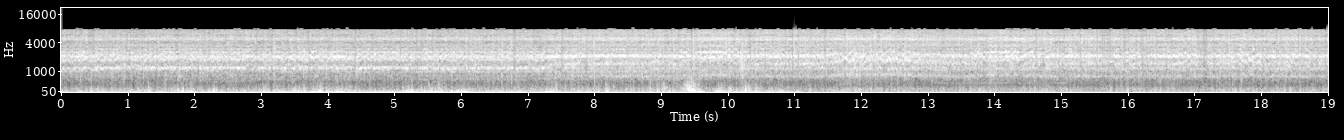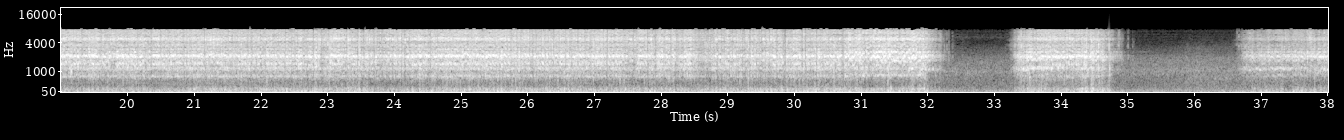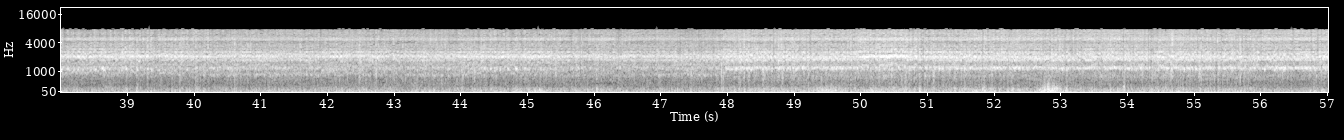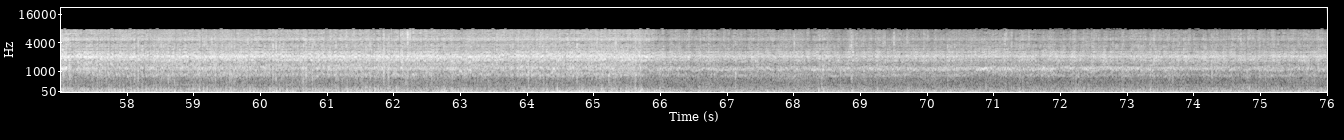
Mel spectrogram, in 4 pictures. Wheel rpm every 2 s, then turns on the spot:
160, 160, 160, 180, 200, 190, 200, 200, 200, 190, 200, 200, 200, 200, 200, 170, 60, 40, 70, 120, 110, 110, 110, 120, 160, 160, 160, 160, 140, 120, 120, 120, 110, 70, 70, 70, 70, 70.
none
